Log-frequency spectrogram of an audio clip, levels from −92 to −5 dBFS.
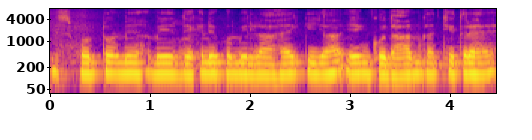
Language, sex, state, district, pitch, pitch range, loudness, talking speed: Hindi, male, Bihar, Patna, 130 Hz, 130-135 Hz, -16 LUFS, 215 wpm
